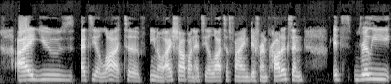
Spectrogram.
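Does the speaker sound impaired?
No.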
